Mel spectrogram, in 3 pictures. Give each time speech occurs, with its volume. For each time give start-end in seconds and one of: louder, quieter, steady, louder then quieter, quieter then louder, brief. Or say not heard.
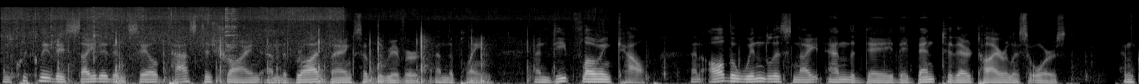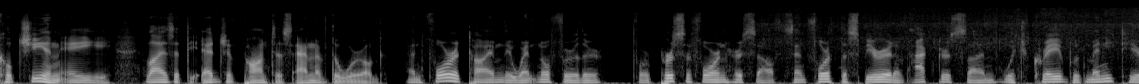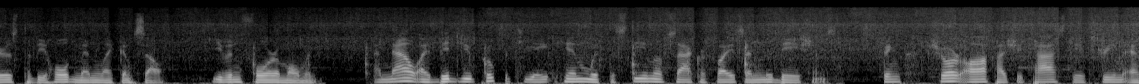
0.0-34.1 steady.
